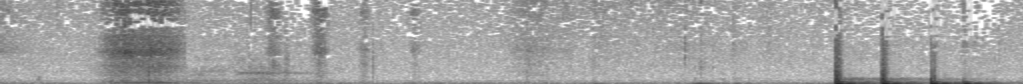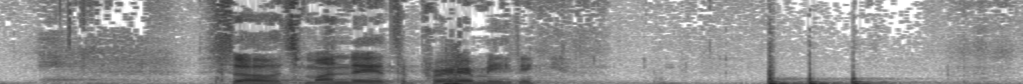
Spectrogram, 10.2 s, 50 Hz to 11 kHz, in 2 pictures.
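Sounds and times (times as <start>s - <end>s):
speech: 6.3s - 8.0s
knocks on a wooden door: 9.0s - 9.6s.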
